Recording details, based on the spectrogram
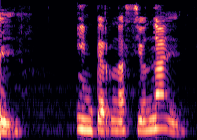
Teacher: es una palabra grave internacional e internacional es una palabra aguda lleva la mayor fuerza de voz en la última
